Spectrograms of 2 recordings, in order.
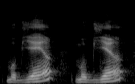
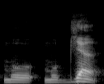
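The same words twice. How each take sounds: First: "bien" stretched into two syllables, "bi-yen"; "mot bien" with a two-syllable "bi-yen". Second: "bien" said as a single syllable, "byen"; "mot bien" with a one-syllable "bien". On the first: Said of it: "avec ce deux syllabes là". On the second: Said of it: "avec une seule syllabe bien". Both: Shown as a demonstration.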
